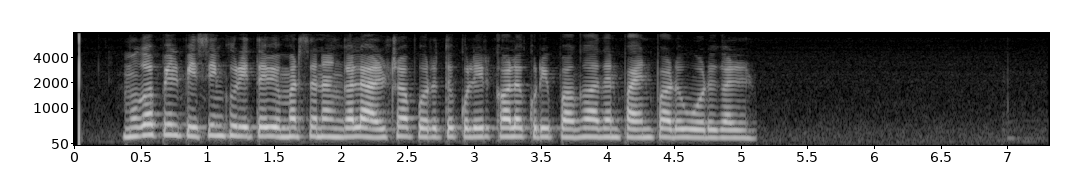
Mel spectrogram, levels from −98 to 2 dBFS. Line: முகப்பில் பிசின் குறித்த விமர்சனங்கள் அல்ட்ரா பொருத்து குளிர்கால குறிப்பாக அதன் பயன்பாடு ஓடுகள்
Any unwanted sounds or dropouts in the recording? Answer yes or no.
no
